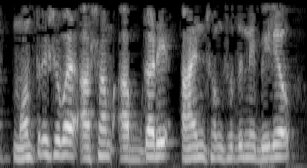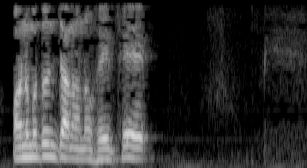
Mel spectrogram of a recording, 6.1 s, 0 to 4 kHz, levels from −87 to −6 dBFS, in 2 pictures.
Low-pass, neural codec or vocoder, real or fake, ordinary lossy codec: 3.6 kHz; none; real; none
